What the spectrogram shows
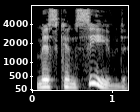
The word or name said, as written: misconceived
